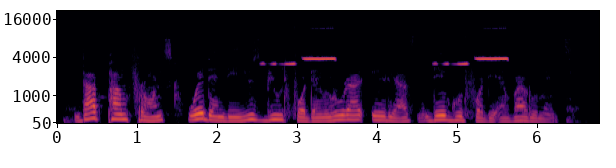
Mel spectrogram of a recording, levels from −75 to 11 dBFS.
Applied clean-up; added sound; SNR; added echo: none; Bird vocalization, bird call, bird song; -4 dB; none.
